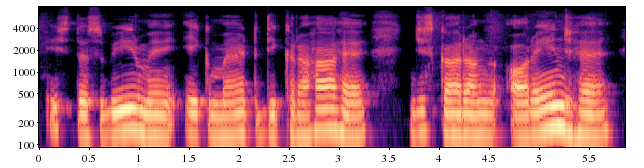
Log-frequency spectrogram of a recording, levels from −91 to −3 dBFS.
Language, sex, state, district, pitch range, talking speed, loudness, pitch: Hindi, male, Assam, Kamrup Metropolitan, 125-140 Hz, 125 wpm, -15 LUFS, 130 Hz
